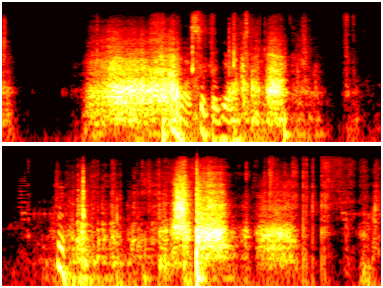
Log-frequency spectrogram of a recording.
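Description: Stiff paper pages rustle and flap as they are turned.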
